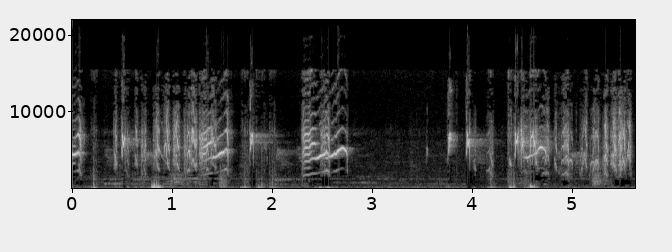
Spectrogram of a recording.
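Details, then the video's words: A sunbird (Indonesian "sogok ontong") gives bursts of thin, high, squeaky twittering, each about half a second, separated by short pauses with low thumps between, used as a lure call. "kombinasi suara sogok ontong"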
